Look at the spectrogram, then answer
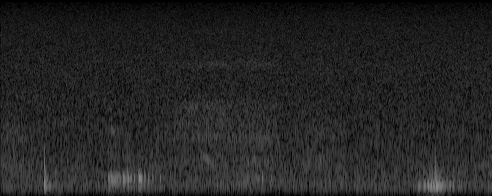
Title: Early morning stomach growling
